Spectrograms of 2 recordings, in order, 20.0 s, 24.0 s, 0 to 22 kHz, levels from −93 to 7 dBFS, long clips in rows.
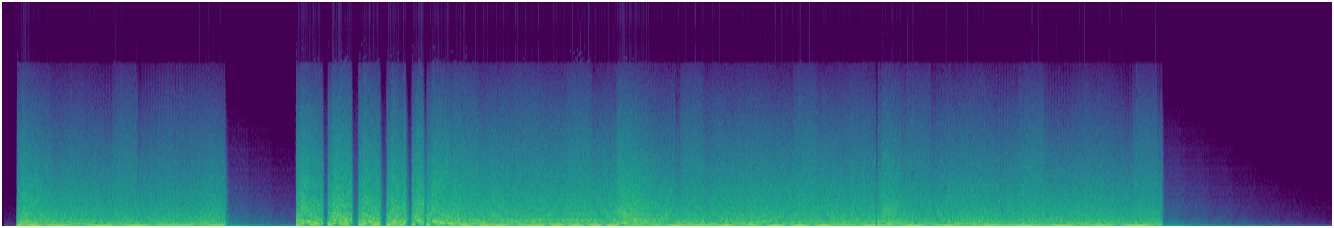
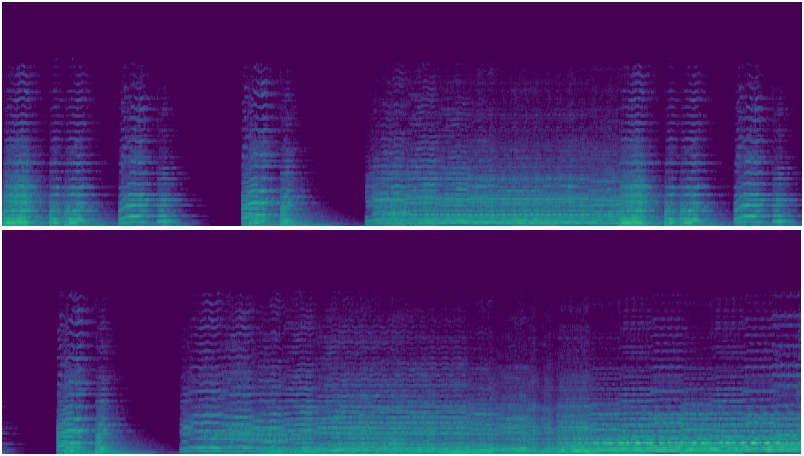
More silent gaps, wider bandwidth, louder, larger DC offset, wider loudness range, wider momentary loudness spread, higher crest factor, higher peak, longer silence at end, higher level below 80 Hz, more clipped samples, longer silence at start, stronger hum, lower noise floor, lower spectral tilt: neither; second, 12.5 kHz vs 15 kHz; first, -16 LUFS vs -33 LUFS; neither; second, 4 LU vs 9 LU; second, 4 LU vs 14 LU; second, 12 dB vs 18 dB; first, -4 dBFS vs -16 dBFS; first, 2.2 s vs 0 s; first, -24 dBFS vs -62 dBFS; neither; first, 0.2 s vs 0 s; neither; second, -65 dBFS vs under -90 dBFS; first, -6 dB/octave vs -4.5 dB/octave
